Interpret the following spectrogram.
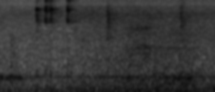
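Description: Near silence: room tone, with a few faint clicks about half a second in.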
